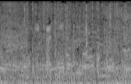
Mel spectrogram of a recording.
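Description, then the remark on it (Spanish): Horses' hooves clip-clop in an uneven rhythm, mixed into a steady outdoor murmur of voices and crowd noise, as pilgrims mingle with the horses on the pilgrimage to El Rocío. “Los peregrinos también eh, se, entrelazan con los caballos.”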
